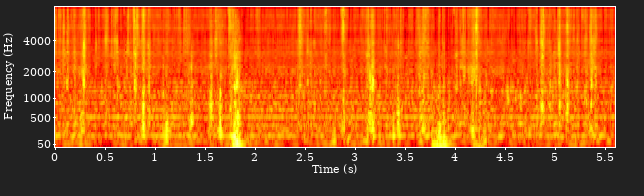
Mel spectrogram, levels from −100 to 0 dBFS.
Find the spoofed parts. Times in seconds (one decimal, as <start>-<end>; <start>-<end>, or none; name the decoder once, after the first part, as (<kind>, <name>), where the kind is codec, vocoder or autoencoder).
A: 0.0-5.6 (vocoder, BigVGAN v2)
